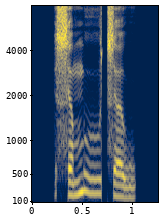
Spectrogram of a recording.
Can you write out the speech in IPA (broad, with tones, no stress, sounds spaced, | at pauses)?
s ɐ˨˥ m uː˨˧ t͡s ɐ˨˩ w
